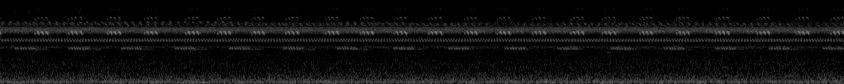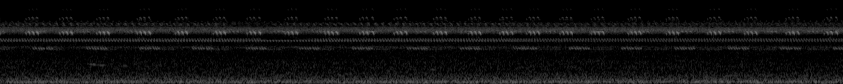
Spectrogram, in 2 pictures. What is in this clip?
crickets night short nice some skyline Montreal, Canada
Montreal, night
